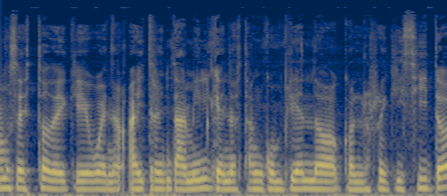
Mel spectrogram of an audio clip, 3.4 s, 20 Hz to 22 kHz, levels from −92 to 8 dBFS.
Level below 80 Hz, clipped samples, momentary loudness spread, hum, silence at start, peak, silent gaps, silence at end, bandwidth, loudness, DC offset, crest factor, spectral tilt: -38 dBFS; under 0.1%; 4 LU; none; 0 s; -2 dBFS; none; 0 s; 15 kHz; -19 LUFS; under 0.1%; 16 dB; -7.5 dB/octave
